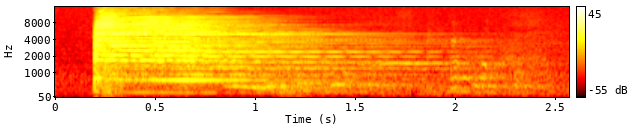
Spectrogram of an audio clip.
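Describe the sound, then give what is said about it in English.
A small household gong, bought for summoning children to meals, is struck once: a sudden loud, harsh metallic clang with a bright, jangling ring that slowly fades over about two seconds. “my beloved sister-in-law bought us this so that we could summon the children to eat, I think, or something. And it was a great act of love, but it is the world's worst gong because”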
